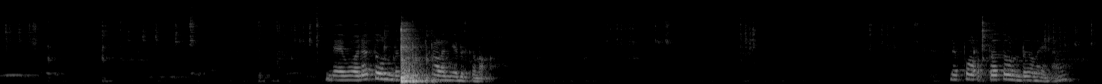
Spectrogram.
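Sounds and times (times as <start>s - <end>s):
knife scraping shallot skin: 0.0s - 3.3s, 5.8s - 7.7s, 8.6s - 11.0s.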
